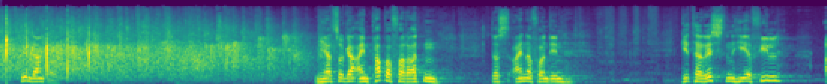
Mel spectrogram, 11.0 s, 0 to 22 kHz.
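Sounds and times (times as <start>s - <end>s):
audience applauding in a reverberant room: 0.0s - 4.5s
speech: 0.2s - 0.9s, 4.2s - 6.0s, 6.6s - 7.8s, 9.1s - 11.0s.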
